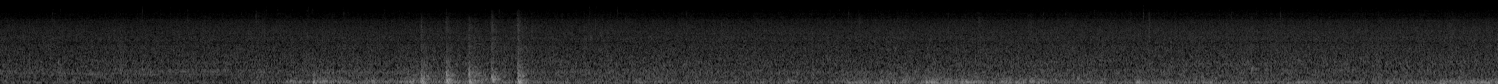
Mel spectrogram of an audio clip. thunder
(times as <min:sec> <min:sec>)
0:03.0 0:05.5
